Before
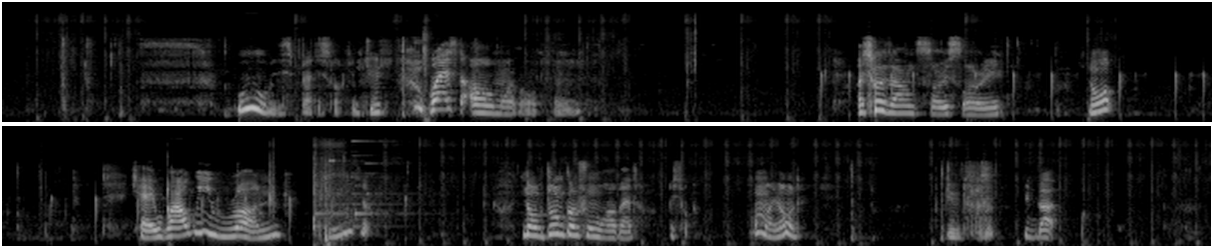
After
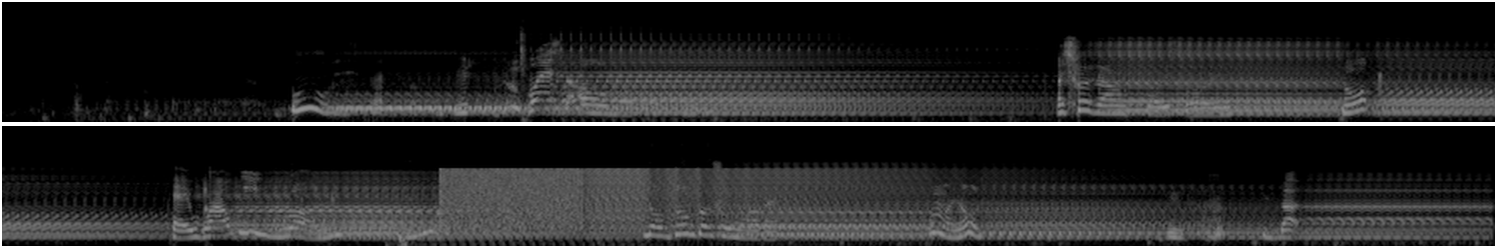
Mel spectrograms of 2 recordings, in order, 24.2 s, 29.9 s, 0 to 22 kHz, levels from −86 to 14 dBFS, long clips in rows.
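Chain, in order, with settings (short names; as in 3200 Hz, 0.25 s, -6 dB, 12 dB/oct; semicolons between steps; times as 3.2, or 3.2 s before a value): tempo 0.81×; low-pass opened by the level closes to 300 Hz, open at -22 dBFS; painted sound noise, 19.3–20.75, 350–5800 Hz -27 dBFS; swelling echo 99 ms, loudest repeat 8, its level -16 dB; compressor 12:1, threshold -30 dBFS, peak gain reduction 14 dB; gain -4 dB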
